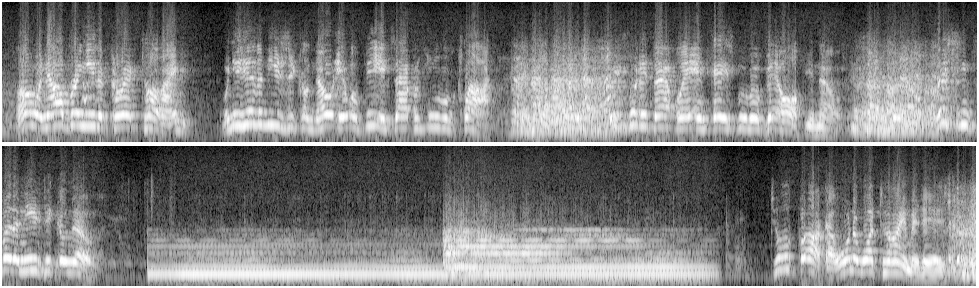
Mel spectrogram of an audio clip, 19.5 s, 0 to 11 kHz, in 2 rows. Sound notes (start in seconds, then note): 11.1 bell ringing twice; 19.2 audience laughter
